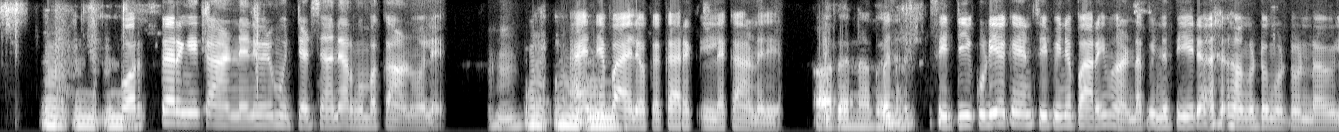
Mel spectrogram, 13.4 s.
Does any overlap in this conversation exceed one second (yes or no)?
no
